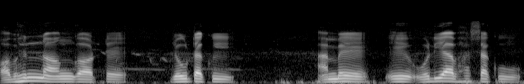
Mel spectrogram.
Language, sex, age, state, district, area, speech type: Odia, male, 45-60, Odisha, Kendrapara, urban, spontaneous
